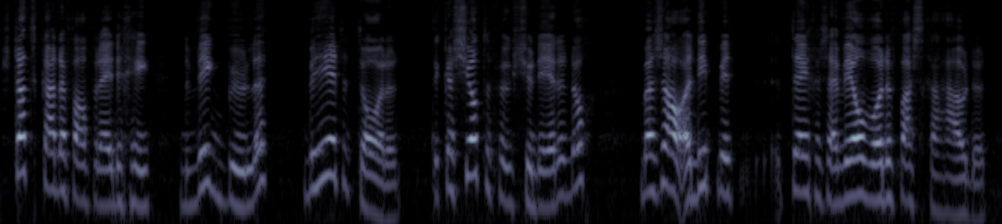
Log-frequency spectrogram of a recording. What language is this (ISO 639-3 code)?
nld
